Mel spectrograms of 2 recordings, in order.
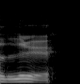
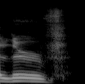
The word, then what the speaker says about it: Louvre: The Louvre. – That's not how it's pronounced. – The Louvre.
